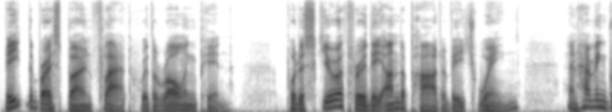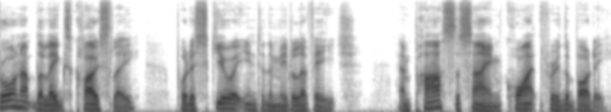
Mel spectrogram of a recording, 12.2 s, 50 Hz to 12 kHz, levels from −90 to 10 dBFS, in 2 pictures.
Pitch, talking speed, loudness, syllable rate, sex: 105 Hz, 205 wpm, -20 LUFS, 5.1 syllables/s, male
